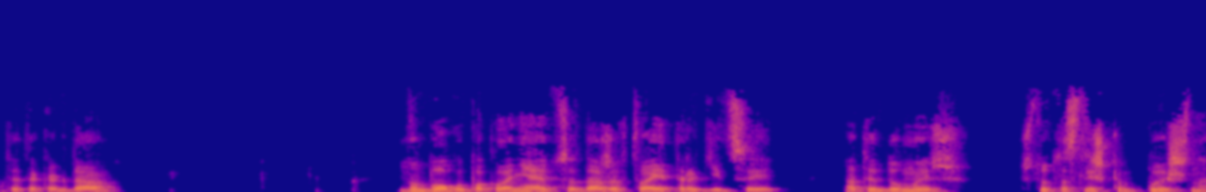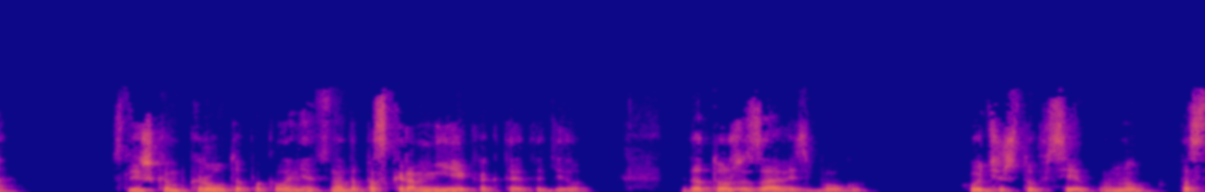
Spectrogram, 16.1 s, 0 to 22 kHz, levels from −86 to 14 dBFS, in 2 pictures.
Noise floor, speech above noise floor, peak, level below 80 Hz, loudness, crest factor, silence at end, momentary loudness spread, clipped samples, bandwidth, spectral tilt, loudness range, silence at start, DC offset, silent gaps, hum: -61 dBFS; 39 dB; -4 dBFS; -64 dBFS; -22 LUFS; 18 dB; 0 s; 11 LU; under 0.1%; 12 kHz; -5 dB/octave; 4 LU; 0.05 s; under 0.1%; 1.41-1.72 s, 1.95-2.02 s, 8.63-8.76 s, 14.15-14.42 s; none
